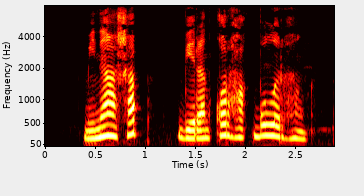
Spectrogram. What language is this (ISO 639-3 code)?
bak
